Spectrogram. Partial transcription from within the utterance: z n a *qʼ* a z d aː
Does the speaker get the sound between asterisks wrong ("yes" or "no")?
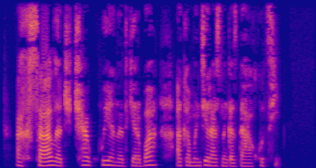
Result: yes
